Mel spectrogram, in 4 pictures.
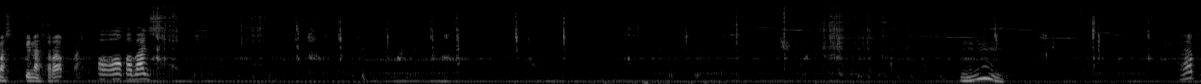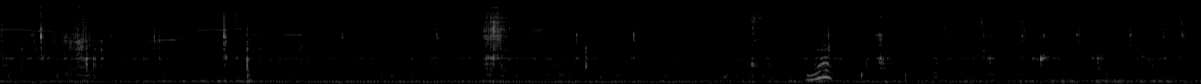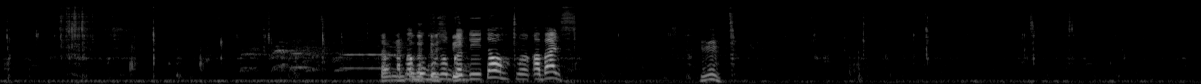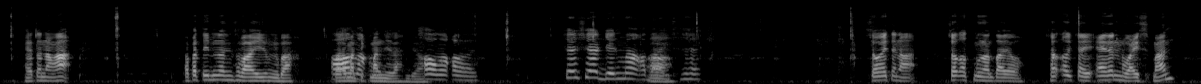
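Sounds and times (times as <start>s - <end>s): crunching fried leaves: 0.8s - 27.9s.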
